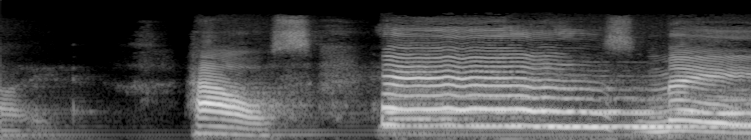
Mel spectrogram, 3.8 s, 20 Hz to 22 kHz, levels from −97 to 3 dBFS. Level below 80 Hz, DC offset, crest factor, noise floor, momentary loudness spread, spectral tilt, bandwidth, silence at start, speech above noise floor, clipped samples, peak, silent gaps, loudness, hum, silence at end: -54 dBFS; under 0.1%; 16 dB; -58 dBFS; 13 LU; -3 dB/octave; 13.5 kHz; 0 s; 41 dB; under 0.1%; -2 dBFS; none; -16 LUFS; 60 Hz at -55 dBFS; 0 s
